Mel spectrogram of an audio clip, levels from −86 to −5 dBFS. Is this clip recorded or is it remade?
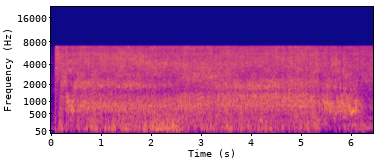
remade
